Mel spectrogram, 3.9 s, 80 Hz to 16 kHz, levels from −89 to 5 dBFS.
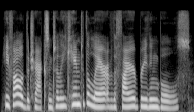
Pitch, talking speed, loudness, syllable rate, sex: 215 Hz, 230 wpm, -16 LUFS, 5.1 syllables/s, female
